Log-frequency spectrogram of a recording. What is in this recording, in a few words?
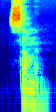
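"summon", US English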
